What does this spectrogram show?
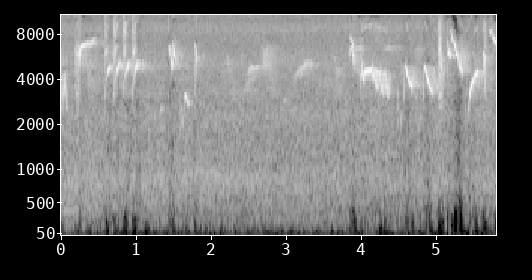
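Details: Yellow-fronted canary singing actively in the dense 'nembak' style used for tutoring other birds: high thin whistled slurs and quick rising and falling notes in bursts, with short pauses between phrases.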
